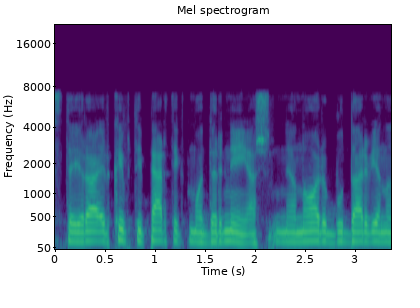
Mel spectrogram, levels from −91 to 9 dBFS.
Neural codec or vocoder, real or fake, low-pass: codec, 16 kHz, 16 kbps, FunCodec, trained on LibriTTS, 50 frames a second; fake; 7.2 kHz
